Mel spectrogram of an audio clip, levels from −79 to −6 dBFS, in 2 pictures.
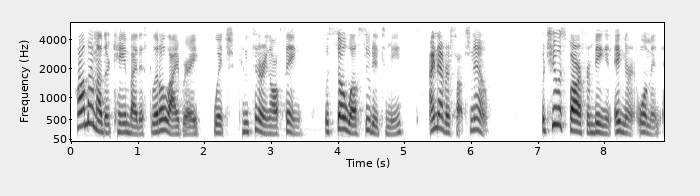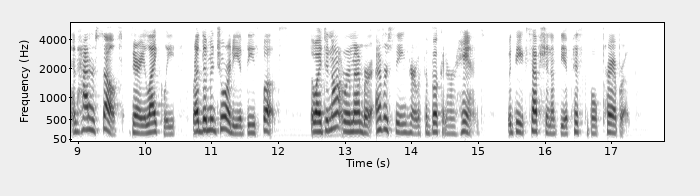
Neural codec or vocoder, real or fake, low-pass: none; real; 5.4 kHz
